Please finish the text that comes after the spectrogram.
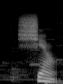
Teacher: O segredinho aqui é o som nasal no final. Tente não falar o N, mas deixar o som sair pelo nariz.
